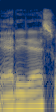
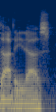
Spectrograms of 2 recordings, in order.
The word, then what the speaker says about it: Adidas: So depending what continent, I say Adidas or Adidas or Adidas. Obviously in America, I'm Adidas, um, but our founder was Adi Dassler. Um, right. So the official pronunciation is, is Adidas. But if I hear you say Adidas, I love it just as much.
